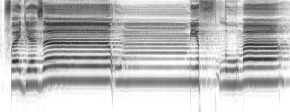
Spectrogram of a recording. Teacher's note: Maka bunyi tanwin dileburkan ke mim, bukan lagi tapi disertai bunyi dengungan. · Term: idgham bi gunnah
